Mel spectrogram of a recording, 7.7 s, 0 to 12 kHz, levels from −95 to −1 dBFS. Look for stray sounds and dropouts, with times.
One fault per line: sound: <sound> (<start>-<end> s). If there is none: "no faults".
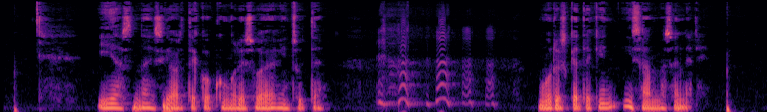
sound: laugh (3.8-5.0 s)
